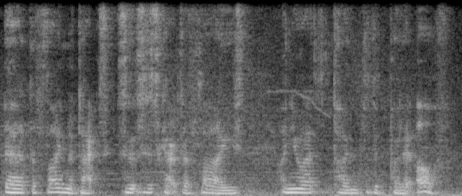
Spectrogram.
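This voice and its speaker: A casual gaming host talks loosely over gameplay, restarting sentences and filling pauses with "uh" as his voice wears down. The recording rings in a roomy space, with faint music under the speech. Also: medium pitch. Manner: chatty and rambling, with hesitant fillers and restarts. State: voice tiring.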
